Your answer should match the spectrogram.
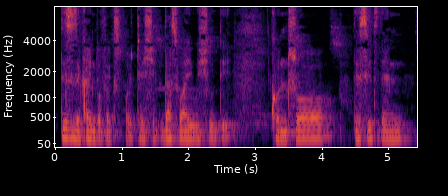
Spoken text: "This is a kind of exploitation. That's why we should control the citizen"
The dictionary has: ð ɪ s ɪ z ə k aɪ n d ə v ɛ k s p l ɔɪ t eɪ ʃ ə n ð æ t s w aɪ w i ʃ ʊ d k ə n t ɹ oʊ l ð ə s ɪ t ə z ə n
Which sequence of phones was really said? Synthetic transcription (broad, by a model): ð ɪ s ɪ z ə k aɪ n d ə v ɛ k s p ɔɪ t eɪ ʃ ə n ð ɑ t s w aɪ w i ʃ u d k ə n t ɹ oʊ l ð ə s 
